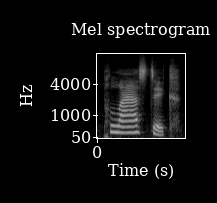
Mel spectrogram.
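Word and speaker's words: plastic: 이가 키소리 크 소리가납니다 그래서 천천히 또박또박 발음을 해보면 플라스틱 플라스틱 이렇게 약하게 크 소리가나요 하지만 빠르게 발음을 하면요 플라스틱 플라스틱 이렇게 침처럼 들립니다 만약에 키소리 그대로 표기를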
